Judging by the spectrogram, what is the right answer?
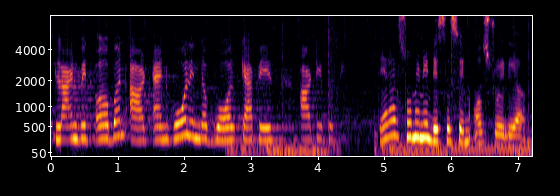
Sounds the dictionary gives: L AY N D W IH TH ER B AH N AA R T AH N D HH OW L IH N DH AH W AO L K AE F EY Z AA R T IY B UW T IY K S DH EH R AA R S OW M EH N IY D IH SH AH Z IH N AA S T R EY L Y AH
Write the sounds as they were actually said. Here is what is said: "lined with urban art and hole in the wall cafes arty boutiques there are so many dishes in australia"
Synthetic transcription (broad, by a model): L AY N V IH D ER B AH N AA R T AH N D HH OW L IH N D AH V AO L K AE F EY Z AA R T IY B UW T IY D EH R AA R S OW M EH N IY D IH S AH S IH N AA S T R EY L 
